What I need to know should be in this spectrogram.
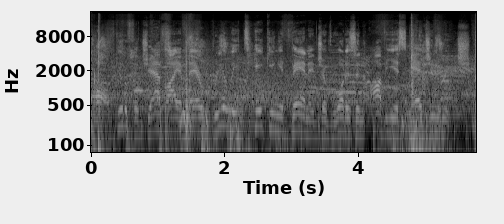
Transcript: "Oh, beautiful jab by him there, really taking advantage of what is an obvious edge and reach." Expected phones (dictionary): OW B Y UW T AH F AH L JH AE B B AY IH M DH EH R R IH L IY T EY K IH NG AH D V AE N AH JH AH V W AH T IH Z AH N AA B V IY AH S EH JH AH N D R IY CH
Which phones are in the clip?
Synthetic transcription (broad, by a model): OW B Y UW T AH F L JH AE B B AY IH M DH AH R R IH L IY T EY K IH NG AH D V AE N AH JH AH V W AH T IH Z AH N AA V IY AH S EH JH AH N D R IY CH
